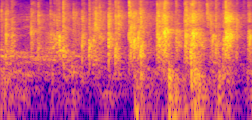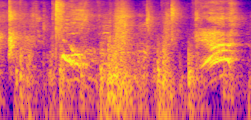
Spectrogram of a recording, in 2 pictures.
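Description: Wrestling ring thudding and rattling under running feet and bodies hitting the mat, with scattered shouts from the crowd.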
